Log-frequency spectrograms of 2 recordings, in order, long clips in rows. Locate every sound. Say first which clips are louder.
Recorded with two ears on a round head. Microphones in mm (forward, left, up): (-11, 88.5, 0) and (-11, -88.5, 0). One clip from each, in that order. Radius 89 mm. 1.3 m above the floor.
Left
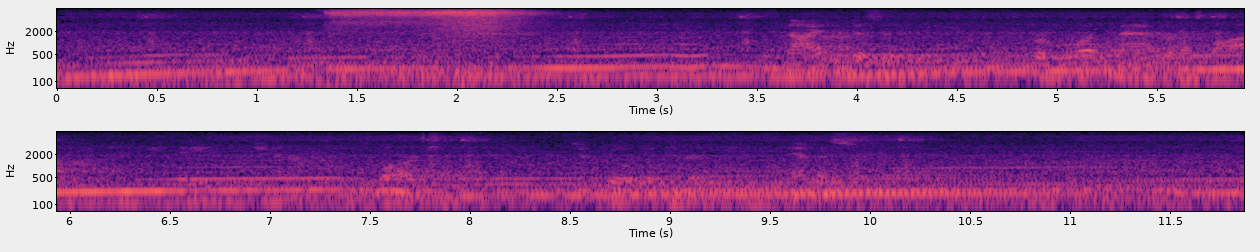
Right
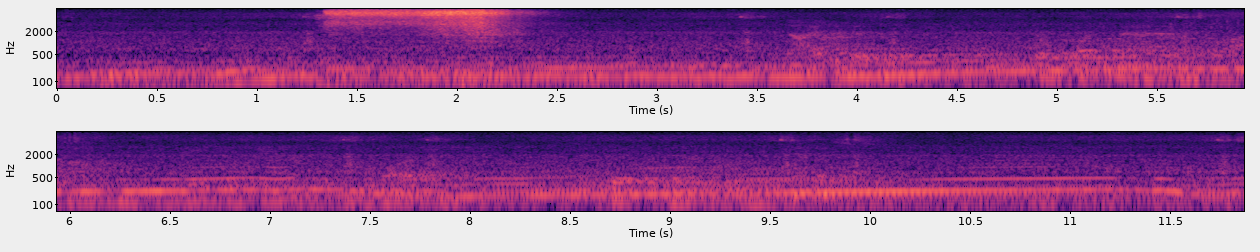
1.3 s a hiss: right 10 dB; 70° right (ahead or behind), 2 m
3.6 s a man speaking: left 3 dB; 45° left (ahead or behind), 7 m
